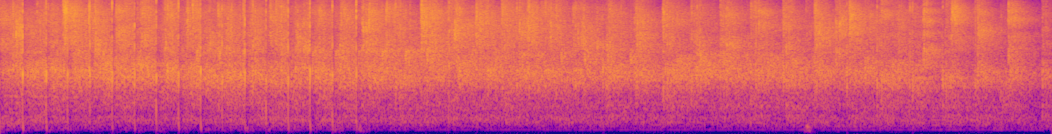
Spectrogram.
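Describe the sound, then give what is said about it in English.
An audience applauds the interns who stood up, with steady, dense clapping that holds at an even level for about ten seconds, with no voices breaking through. “Is that measly little clap?”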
